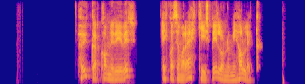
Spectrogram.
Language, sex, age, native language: Icelandic, male, 40-49, Icelandic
